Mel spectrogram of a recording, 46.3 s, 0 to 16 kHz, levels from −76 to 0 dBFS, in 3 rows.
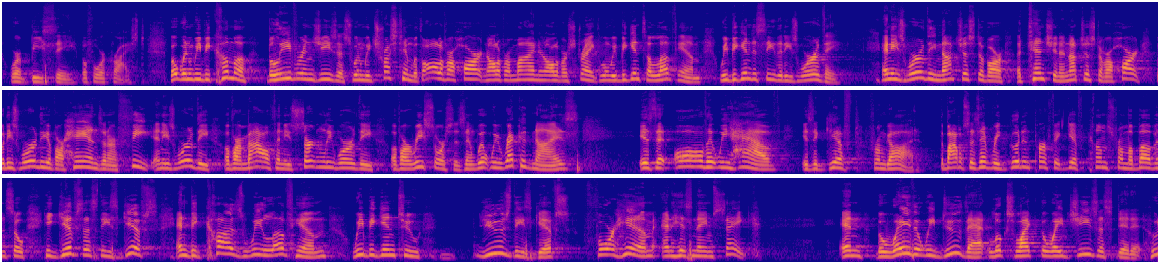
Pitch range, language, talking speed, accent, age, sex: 165-210 Hz, English, 190 wpm, American, 40-59, male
